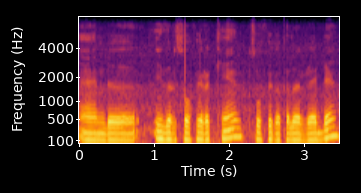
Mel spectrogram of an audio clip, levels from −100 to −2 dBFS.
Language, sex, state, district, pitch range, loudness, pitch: Hindi, male, Haryana, Charkhi Dadri, 110-125 Hz, -15 LUFS, 115 Hz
